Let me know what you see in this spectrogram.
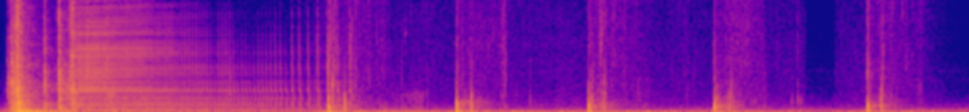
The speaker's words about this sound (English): Jane Ross opened the door and went into a small room.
